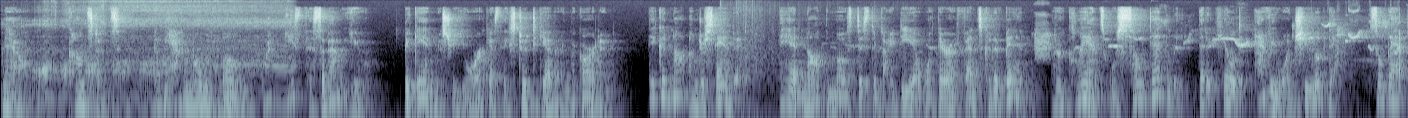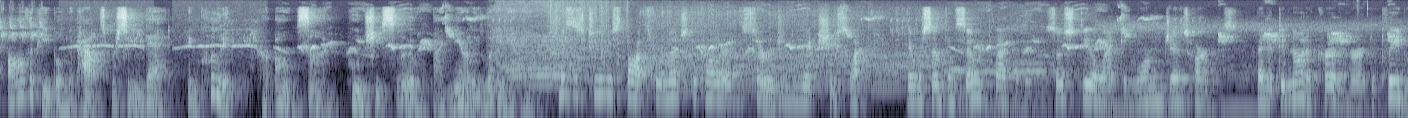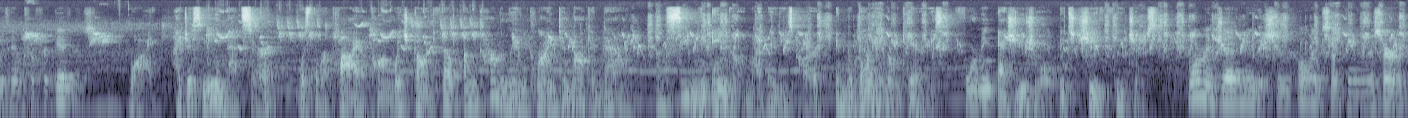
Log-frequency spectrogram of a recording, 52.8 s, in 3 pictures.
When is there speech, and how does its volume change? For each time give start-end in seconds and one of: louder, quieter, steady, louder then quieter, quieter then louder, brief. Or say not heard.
0.0-52.7 steady.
